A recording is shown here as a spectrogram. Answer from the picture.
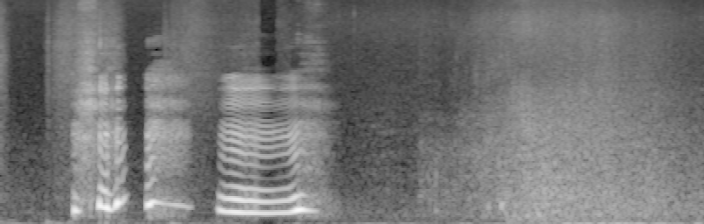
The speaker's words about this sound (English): Don't you just love the sound of the ocean?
